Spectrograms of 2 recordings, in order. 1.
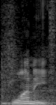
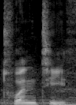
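中间的 t 弱化或省掉了。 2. 中间的 t 发得很清楚。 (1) "我们一般怎么说呢？" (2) "这些t 都发得很清晰"

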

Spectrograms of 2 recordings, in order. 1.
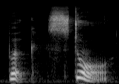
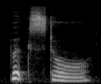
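重音在store上。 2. 重音在book上。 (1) "而不是bookstore。如果你这样去念的话就非常不自然" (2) "比方说书店我们应该怎么说？"

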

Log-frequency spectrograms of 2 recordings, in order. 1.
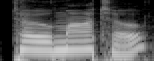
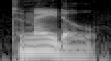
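Es wird mit einem britischen Akzent ausgesprochen. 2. Es wird mit einem amerikanischen Akzent ausgesprochen. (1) "in Großbritannien sagt man zur Tomate Tomato" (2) "in Amerika sagt man Tomato"

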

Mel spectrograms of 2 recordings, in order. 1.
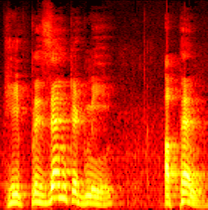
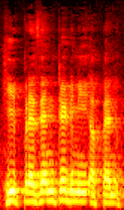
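बलाघात दूसरे शब्दांश पर है। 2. बलाघात पहले शब्दांश पर है। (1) "तो मैं बोलूंगा" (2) "न कि"

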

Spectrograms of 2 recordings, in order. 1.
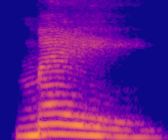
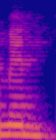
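Nguyên âm trượt như ay. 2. Nguyên âm là âm e ngắn. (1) "Đúng khẩu hình miệng" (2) "Người Việt bắt chước là men men men, sai hết"

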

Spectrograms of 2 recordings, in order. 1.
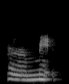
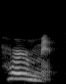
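Наголос на другому складі. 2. Наголос на першому складі. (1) "Якщо це дієслово, ми наголошуємо другий склад" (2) "Якщо це іменник, ми наголошуємо перший склад"

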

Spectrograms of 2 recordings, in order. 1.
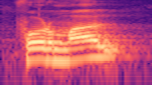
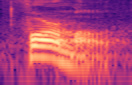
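El acento está en la última sílaba. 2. El acento está en la primera sílaba. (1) "el acento que va en la última sílaba en español" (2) "lo marcas en la primera en inglés"

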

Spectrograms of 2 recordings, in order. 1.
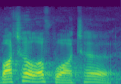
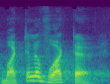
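พูดด้วยสำเนียงไทย 2. พูดด้วยสำเนียงอินเดีย (1) "สำเนียงไทยไหมฮะแต่ออกเสียงได้ถูกต้อง" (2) "ชาวอินเดียครับ"

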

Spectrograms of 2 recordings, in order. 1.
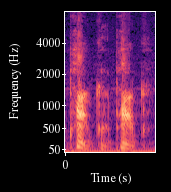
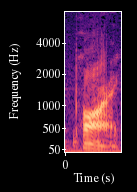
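这个词说的时候不卷舌。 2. 这个词说的时候卷舌很明显。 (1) "如果它不卷舌就是park" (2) "最卷舌是park"

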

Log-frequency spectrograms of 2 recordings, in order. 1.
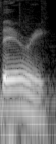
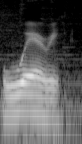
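Начинается с V: нижняя губа касается верхних зубов. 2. Начинается с округлённого звука W. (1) "прикусывайте нижнюю губу верхними зубами, вот так" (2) "нельзя говорить таким образом"

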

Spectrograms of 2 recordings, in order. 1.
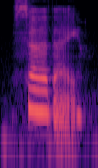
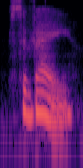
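Akcent pada na pierwszą sylabę. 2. Akcent pada na drugą sylabę.

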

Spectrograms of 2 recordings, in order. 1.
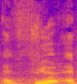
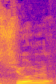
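La palabra empieza con sonido F. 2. La palabra empieza con sonido S.

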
